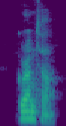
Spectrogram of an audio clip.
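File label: "grunter" Australian English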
